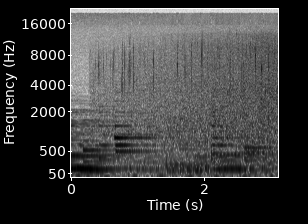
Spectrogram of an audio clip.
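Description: Rain falling in the visual novel game Reine Des Fleurs, a soft, steady patter on a surface under a quiet sustained musical background, faint throughout.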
